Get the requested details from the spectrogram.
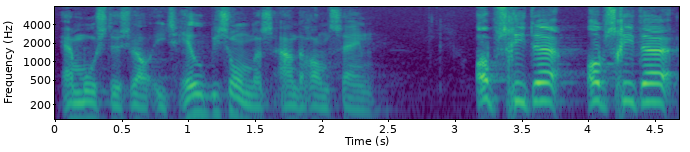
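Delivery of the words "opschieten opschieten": veel hoger en luid, opjagend; haastig roepen. A narrator's reading. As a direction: jaag het gezin op vanuit de gang. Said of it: "riep mijn vader op de gang". (opjagend geroepen, veel hoger)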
